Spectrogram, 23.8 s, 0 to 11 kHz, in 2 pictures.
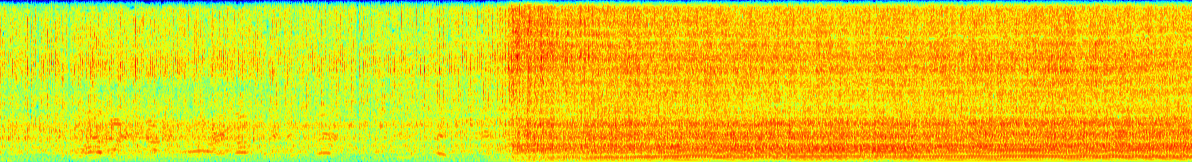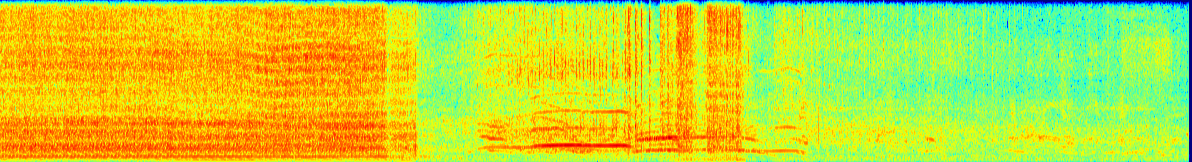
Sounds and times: Truck: 0.0s - 23.8s
Speech: 0.2s - 5.1s, 21.1s - 23.8s.

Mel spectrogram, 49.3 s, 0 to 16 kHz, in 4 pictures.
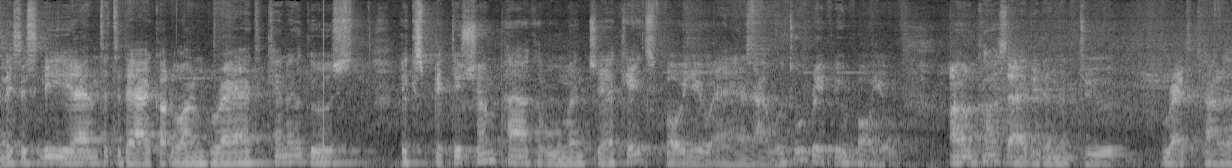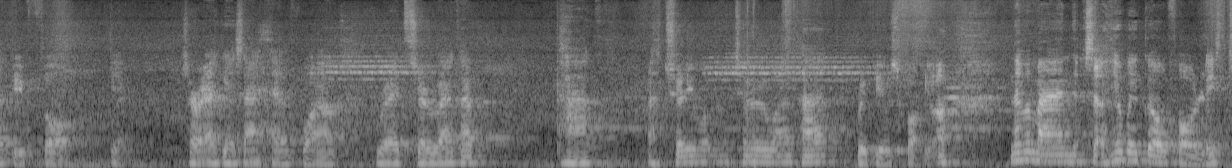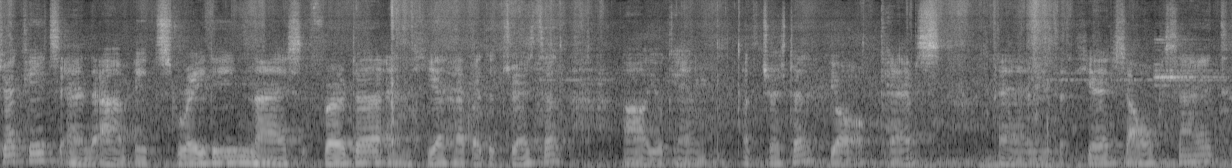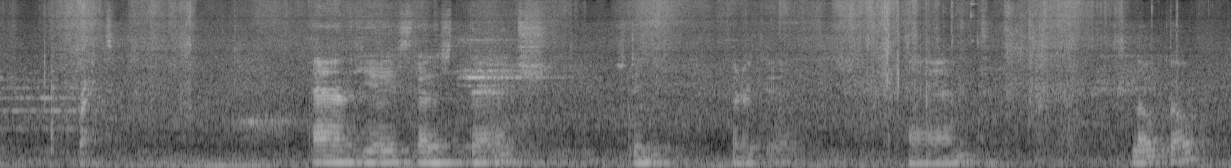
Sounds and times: Speech: 0.0s - 37.0s, 37.6s - 38.2s, 40.0s - 45.1s, 45.9s - 47.0s, 48.2s - 49.2s.

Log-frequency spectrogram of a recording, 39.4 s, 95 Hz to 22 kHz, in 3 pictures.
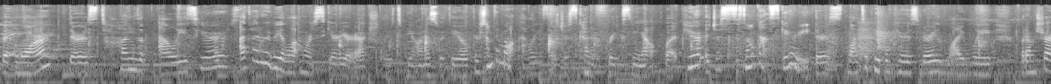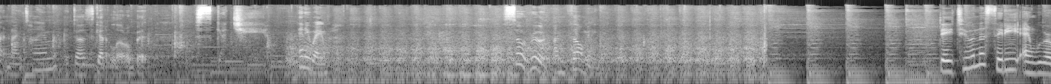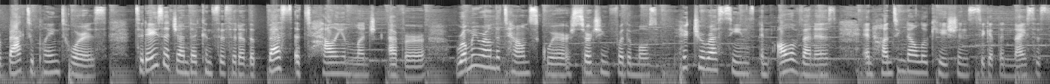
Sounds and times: Speech: 0.0s - 15.0s, 19.4s - 20.7s, 24.9s - 39.4s
Music: 0.0s - 39.4s.

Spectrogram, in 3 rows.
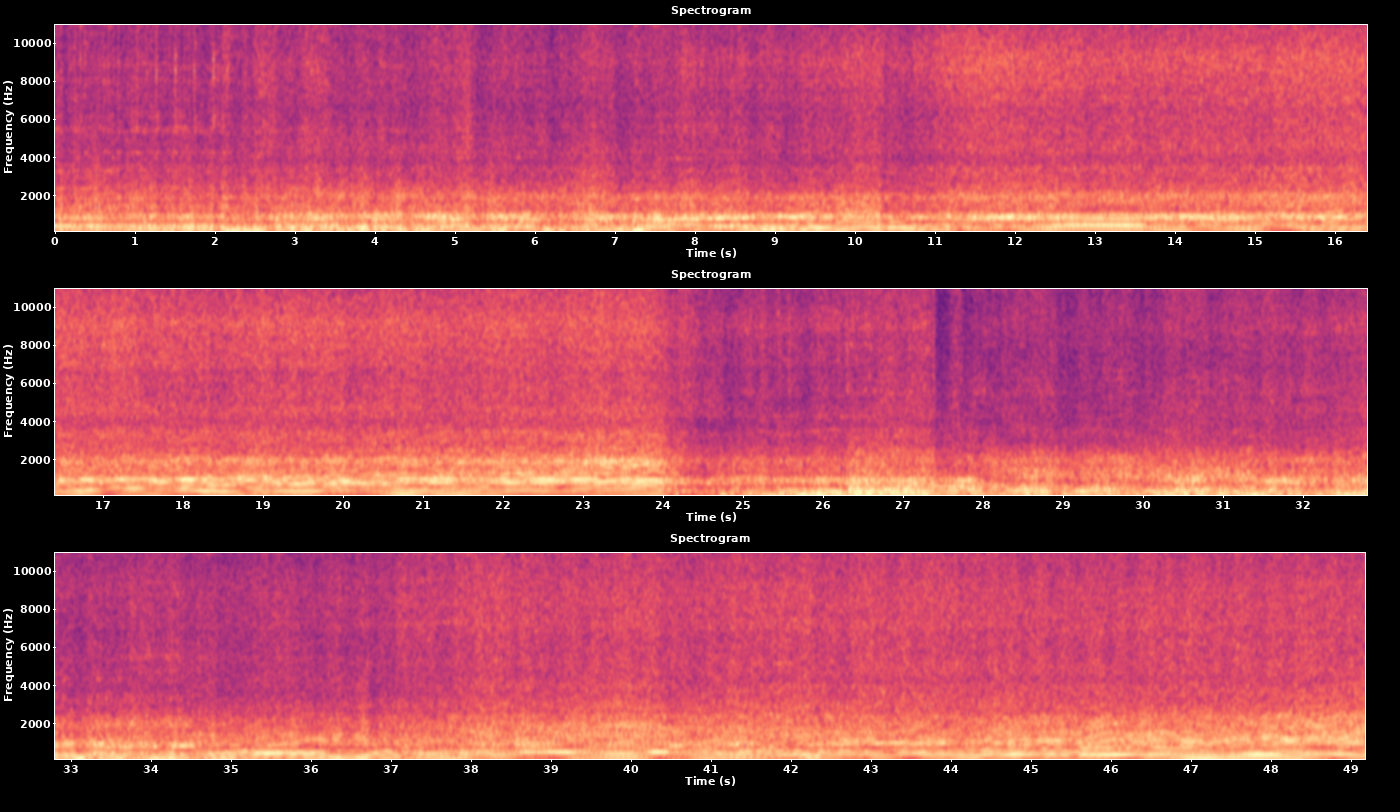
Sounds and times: Engine: 0.0s - 49.1s.

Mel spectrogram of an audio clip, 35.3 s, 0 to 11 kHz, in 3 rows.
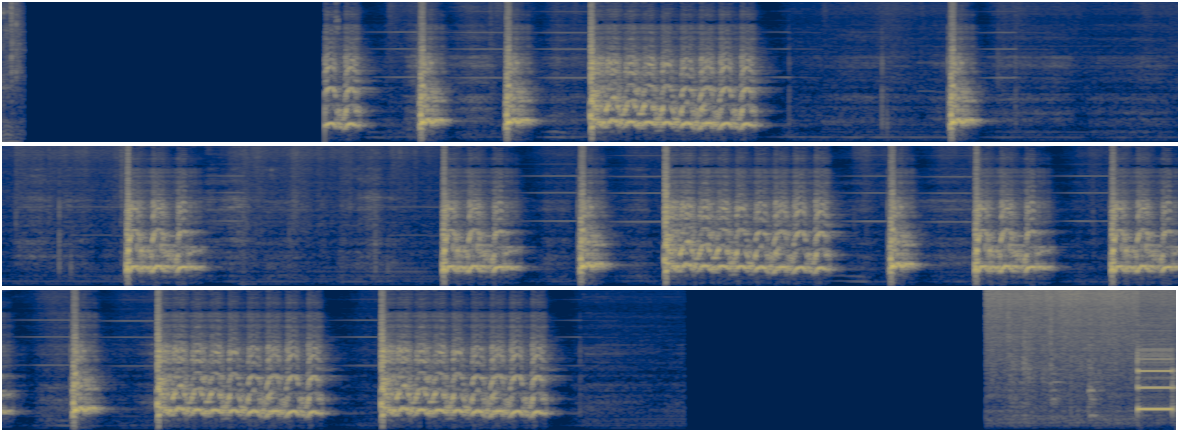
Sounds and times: Bow-wow: 3.2s - 7.7s, 9.4s - 9.9s, 13.0s - 13.9s, 16.2s - 29.2s
Bark: 3.2s - 7.8s, 9.4s - 9.9s, 13.0s - 13.9s, 16.2s - 29.2s
Inside, small room: 3.2s - 30.4s.

